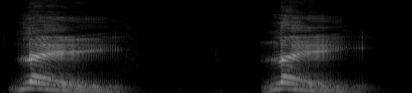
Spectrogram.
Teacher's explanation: L EI fourth tone means tired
